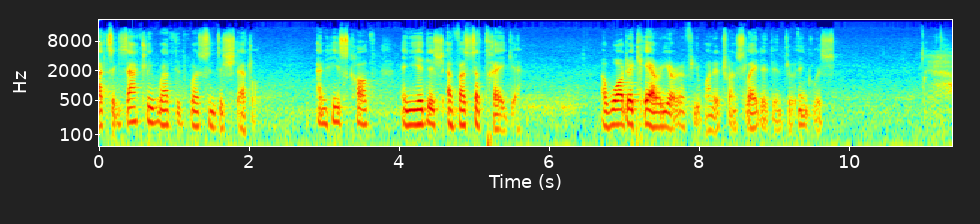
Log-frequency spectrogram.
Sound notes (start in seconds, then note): 4.9 yiddish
